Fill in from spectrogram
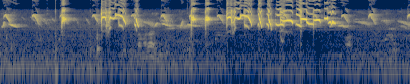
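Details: Fighting song of an oriental magpie-robin, a near-continuous run of sharp, scratchy clicks and bright, twisting whistled phrases, densest in the middle and tailing off into softer notes.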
